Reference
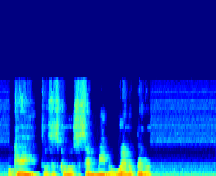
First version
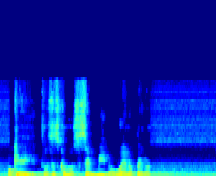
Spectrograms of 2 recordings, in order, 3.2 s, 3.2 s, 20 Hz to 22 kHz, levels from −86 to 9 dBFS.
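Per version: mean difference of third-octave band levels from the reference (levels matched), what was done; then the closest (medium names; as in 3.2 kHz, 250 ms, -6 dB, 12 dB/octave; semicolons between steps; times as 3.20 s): 5.5 dB: on a send: feedback echo behind a low-pass 92 ms, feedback 76%, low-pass 770 Hz, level -23 dB; on the sum: compression 10:1, threshold -24 dBFS, peak gain reduction 12 dB; robot voice 132 Hz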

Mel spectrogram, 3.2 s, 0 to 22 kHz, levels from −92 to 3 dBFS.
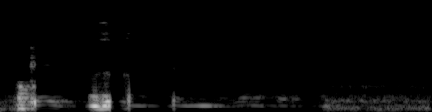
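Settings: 15.0 dB: on a send: feedback delay 98 ms, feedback 19%, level -4 dB; on the sum: inverted gate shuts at -15 dBFS, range -29 dB; spectral contrast expander 2.5:1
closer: first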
